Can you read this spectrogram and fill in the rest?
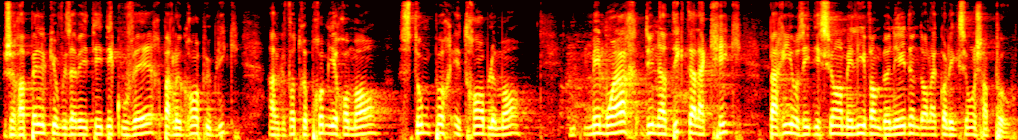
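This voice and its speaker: A man's voice: fairly high pitch, steady tone, moderate pace, a little mellow, natural voice. A man voicing a pompous male literary presenter who announces books in a grandiose tone.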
